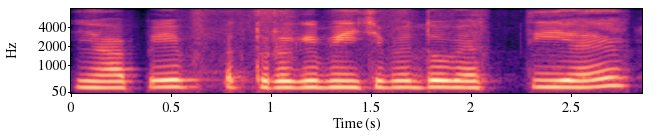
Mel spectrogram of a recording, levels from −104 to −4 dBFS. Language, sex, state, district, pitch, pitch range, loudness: Hindi, female, Uttar Pradesh, Shamli, 235 Hz, 230-240 Hz, -14 LUFS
